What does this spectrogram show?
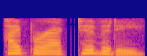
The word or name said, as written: hyperactivity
